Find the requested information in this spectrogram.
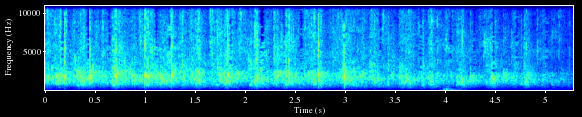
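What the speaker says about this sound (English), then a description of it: "If you could all just join me in a round of applause." An indoor audience at a disaster-resilience strategy launch in Queensland claps steadily and loudly throughout, with dense sustained applause that tapers slightly at the end.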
